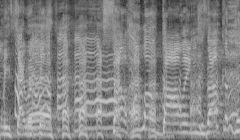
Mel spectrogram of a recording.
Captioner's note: laugh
